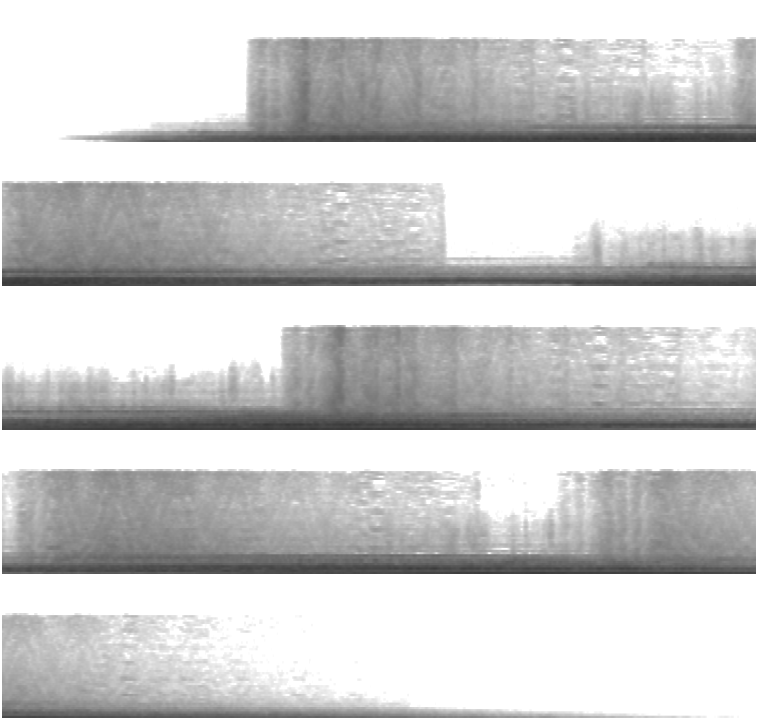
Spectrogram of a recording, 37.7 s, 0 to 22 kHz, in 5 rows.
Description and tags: Das Artefakt 2
A set of variations of a scary soundscape.
Entirely made on a PC with software. No Mic or Instrument used. Most of the software I used for this is available for free. Mainly used: Antopya, Chimera and the Alchemy Player.
Horror, Science-Fiction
